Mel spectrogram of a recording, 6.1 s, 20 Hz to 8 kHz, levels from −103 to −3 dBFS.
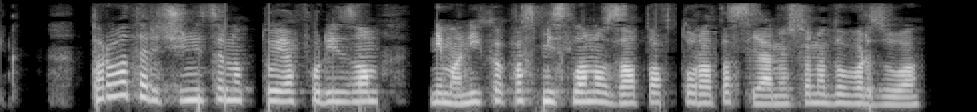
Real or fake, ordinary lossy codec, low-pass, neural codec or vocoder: real; AAC, 32 kbps; 7.2 kHz; none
